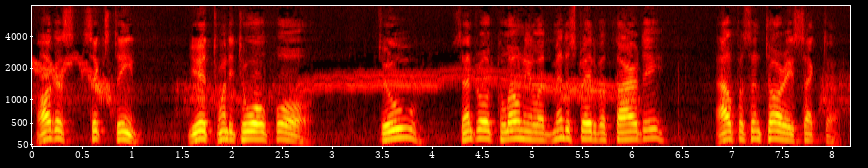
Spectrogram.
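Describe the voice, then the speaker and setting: A man's voice: fairly high pitch, moderate pace, warm tone, lightly acted. Man acting a terse official, muffled voice. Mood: businesslike. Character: formal colonial inspector dictating an official report. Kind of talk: 1950s radio acting. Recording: muffled old broadcast with noise behind.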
